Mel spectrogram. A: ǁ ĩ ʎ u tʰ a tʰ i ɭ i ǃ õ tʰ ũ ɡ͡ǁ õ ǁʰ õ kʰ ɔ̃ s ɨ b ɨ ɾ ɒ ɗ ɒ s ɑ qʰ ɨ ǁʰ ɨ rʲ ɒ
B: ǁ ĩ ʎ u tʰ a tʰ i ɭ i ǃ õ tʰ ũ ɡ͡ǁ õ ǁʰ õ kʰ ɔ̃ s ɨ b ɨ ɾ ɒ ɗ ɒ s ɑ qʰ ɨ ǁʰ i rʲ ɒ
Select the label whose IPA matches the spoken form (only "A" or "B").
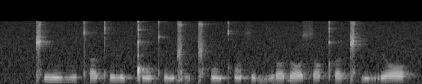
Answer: B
